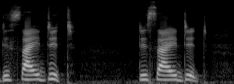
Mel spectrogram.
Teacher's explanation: okay, ed is pronounced as id. So, here we need to make an extra syllable, right? We need to add an extra syllable, t.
